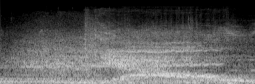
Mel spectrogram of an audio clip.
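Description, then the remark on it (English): A monster roars behind a jeep: a loud, sustained monstrous roar lasting a few seconds, deep and growling with a rising then falling tone, intense with rumbling low end throughout. “The monster is behind the car!”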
